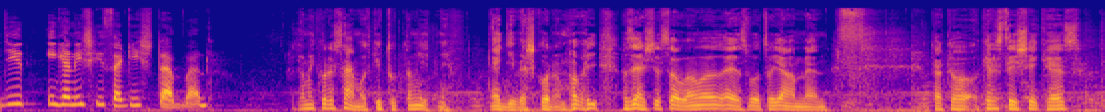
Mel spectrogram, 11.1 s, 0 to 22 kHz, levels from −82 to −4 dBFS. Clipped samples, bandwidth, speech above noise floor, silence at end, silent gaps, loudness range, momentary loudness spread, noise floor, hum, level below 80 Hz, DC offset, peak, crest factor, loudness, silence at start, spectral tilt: under 0.1%; 16.5 kHz; 28 dB; 0 s; none; 3 LU; 8 LU; -48 dBFS; none; -44 dBFS; under 0.1%; -2 dBFS; 18 dB; -21 LUFS; 0 s; -5 dB/octave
